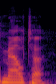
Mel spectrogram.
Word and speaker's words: Malta: Is that pronounced Malta? – It's Malta.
